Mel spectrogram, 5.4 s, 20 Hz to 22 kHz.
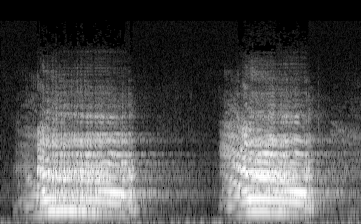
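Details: Rutting red deer at Boutissaint natural park in 2023 gives two long, gravelly bellows, each about one and a half seconds. They are roughly three seconds apart, loud, and full of rough overtones, with a quiet lull between them.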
